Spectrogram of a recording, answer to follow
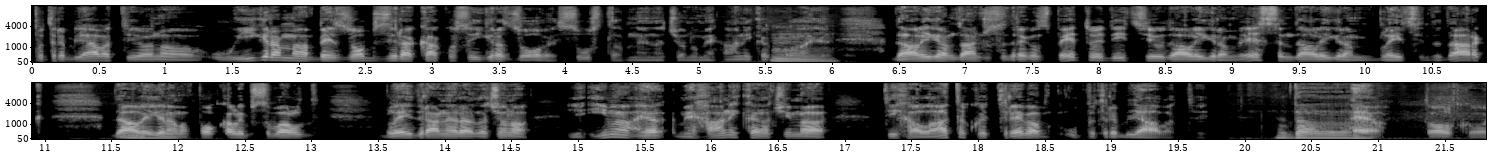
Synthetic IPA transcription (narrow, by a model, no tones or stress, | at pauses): upo̞t̪ɾe̞bʎaːʋat̪io̞no̞uiɡɾamabe̞zo̞bziɾakakoseiɡɾazo̞ʋesuːst̪aʋne̞znaːt͡ʃio̞nomexanikakoja̰jḛd̪aliiɡɾamd̪and͡ʒusad̪ɾeɡonzpe̞ːt̪ue̞d̪it̪sijud̪aliiɡɾamʋe̞send̪aliiɡɾamblej̪sind̪ad̪a̰ɾkd̪aliiɡɾamapokalipsʋoɾld̪ | blejd̪ɾaneɾaznaːt͡ʃio̞no | jeʔimaeme̞xanikaznaːt͡ʃiima | t̪ixalaːt̪ako̞jet̪ɾe̞baupot̪ɾe̞bʎa̰ːʋa̰t̪i | d̪adaeo̰t̪o̞lkʰo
